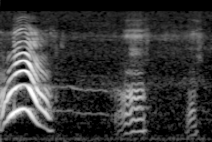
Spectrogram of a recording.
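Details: Three-day-old puppy from Jig's litter giving a loud arched whine that rises and falls in pitch, followed by two shorter, fainter squeaks over a low steady hum.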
